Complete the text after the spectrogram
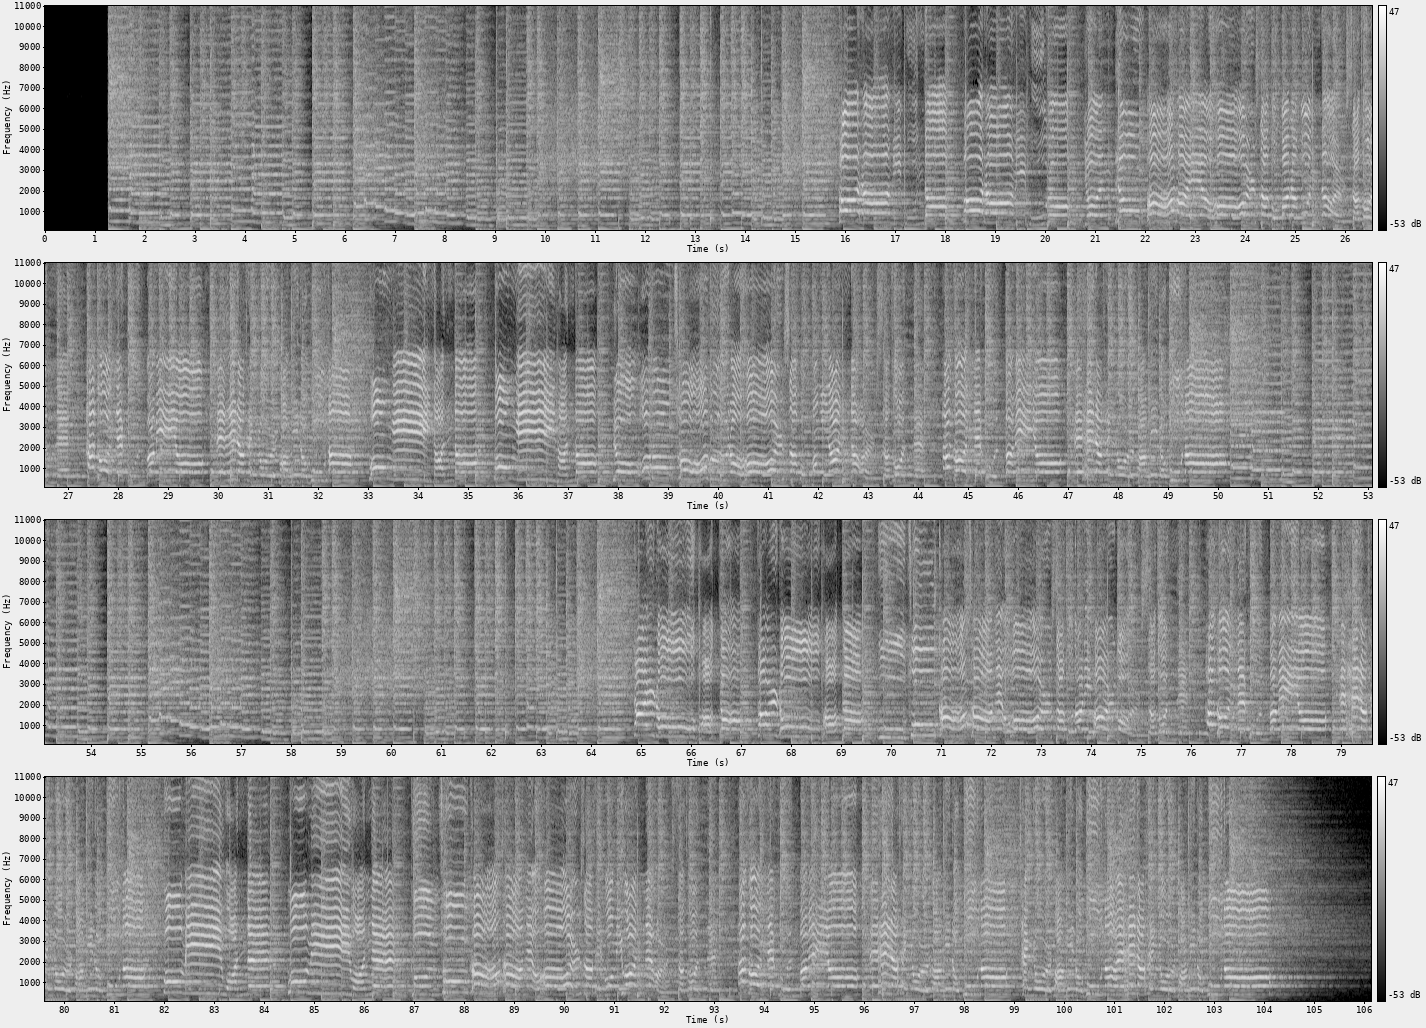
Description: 군밤타령 / 경기민요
